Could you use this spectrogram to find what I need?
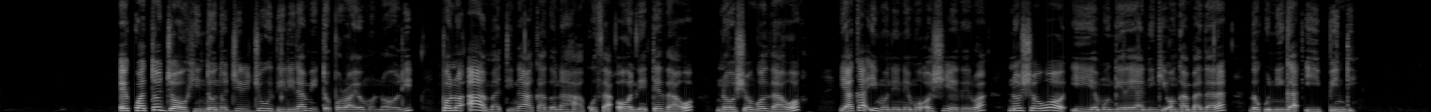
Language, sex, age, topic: Oshiwambo, female, 18-24, agriculture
